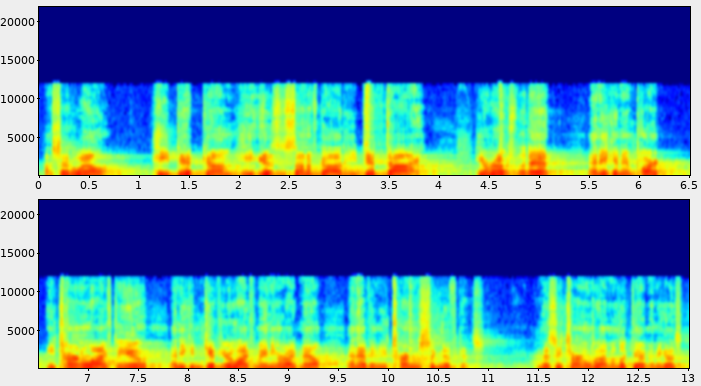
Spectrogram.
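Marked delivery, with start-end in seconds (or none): 0.3-11.0 high, loud, emphatic preaching; fervent witness. Retold or imitated. New believer telling his teammate about Jesus, loud and fervent. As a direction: pour out the good news with fire. Passionately sharing gospel with teammate.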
